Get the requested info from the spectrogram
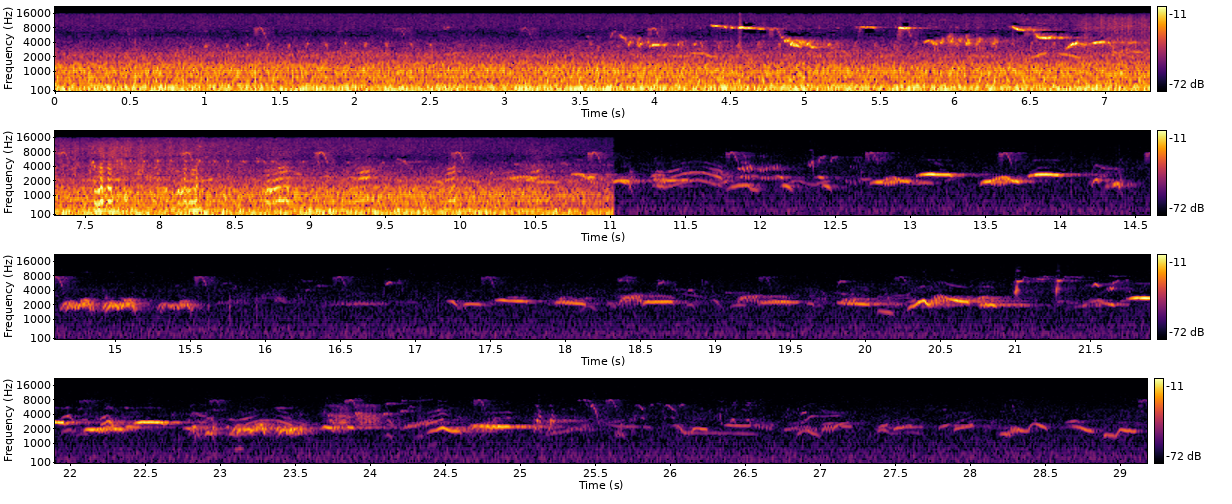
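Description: Steady outdoor background noise with a few high bird chirps. About eleven seconds in it cuts off abruptly, leaving a quieter, busy twittering of birds.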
